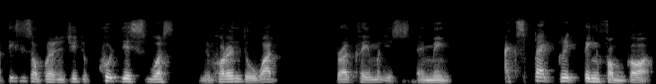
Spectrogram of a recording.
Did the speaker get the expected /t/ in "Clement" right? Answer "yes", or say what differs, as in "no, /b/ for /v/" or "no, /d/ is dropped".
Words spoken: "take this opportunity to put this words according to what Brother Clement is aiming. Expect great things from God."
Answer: no, /t/ is dropped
